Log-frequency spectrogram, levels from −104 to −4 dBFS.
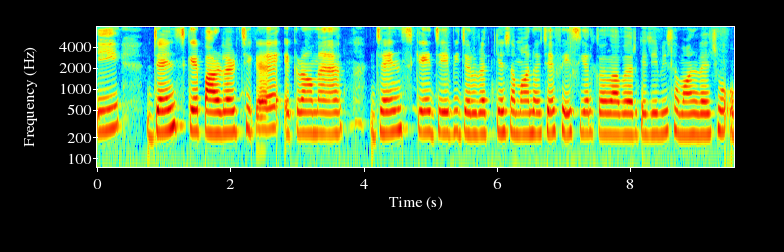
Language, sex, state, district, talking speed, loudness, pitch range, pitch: Angika, female, Bihar, Bhagalpur, 165 wpm, -18 LUFS, 225-245 Hz, 235 Hz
